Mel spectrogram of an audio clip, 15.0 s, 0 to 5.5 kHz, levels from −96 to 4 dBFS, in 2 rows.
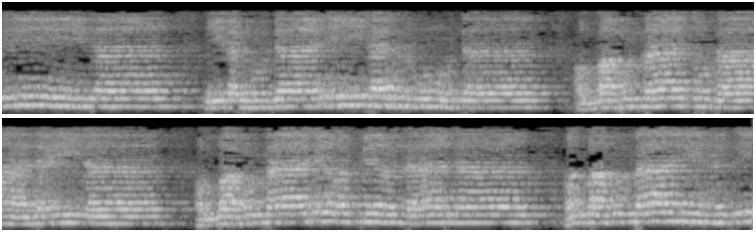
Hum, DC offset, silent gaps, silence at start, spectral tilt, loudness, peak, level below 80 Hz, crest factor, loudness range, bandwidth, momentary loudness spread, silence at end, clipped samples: none; under 0.1%; none; 0 s; -8.5 dB/octave; -18 LUFS; -4 dBFS; -58 dBFS; 14 dB; 1 LU; 4.6 kHz; 7 LU; 0 s; under 0.1%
